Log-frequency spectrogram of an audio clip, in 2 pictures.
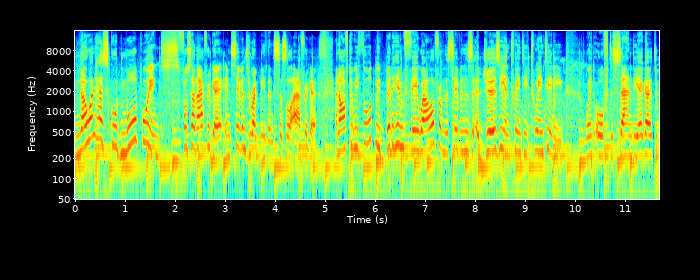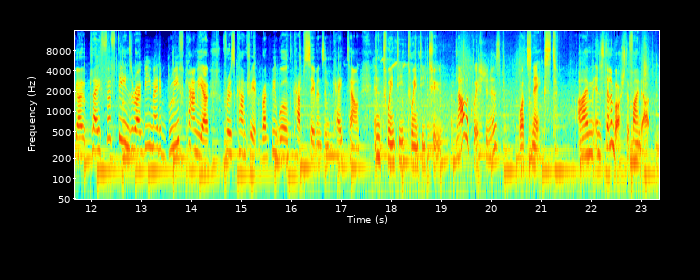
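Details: Adult male host; normal speech.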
